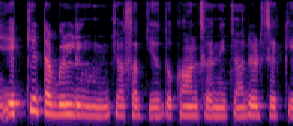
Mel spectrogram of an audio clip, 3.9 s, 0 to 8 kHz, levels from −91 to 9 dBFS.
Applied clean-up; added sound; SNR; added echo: neural mask model DeepFilterNet 3.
